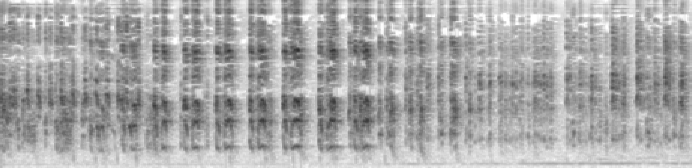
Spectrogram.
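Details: Chukar partridge repeating harsh clucking notes roughly twice per second, building into a rolling chuckling series that softens toward the end, with a faint low hum behind.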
